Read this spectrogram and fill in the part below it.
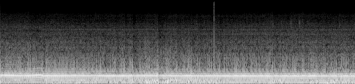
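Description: Steady engine drone from a Kawasaki Ninja ZX-4RR sport motorcycle, heard while riding, with a constant low hum and wind noise throughout and no talk.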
